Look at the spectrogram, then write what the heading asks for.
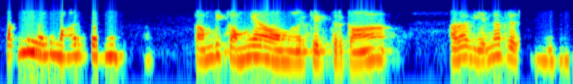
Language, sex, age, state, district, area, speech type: Tamil, female, 30-45, Tamil Nadu, Dharmapuri, rural, conversation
